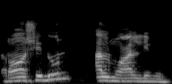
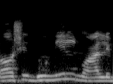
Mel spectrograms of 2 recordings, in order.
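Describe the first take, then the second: First: The words are said separately without a linking sound. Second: The words are joined with a linking -nil sound.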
